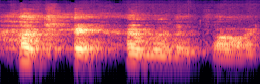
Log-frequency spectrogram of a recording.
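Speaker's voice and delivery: words breaking up with laughter throughout. Asked about a phrase, the speaker starts to answer while laughing. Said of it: "I'm sorry, I'm laughing".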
